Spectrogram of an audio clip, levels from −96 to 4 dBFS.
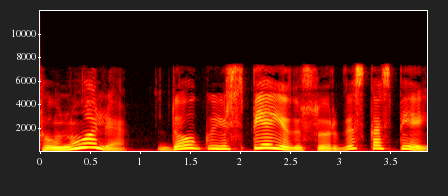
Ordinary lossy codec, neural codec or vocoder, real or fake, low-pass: MP3, 64 kbps; none; real; 7.2 kHz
